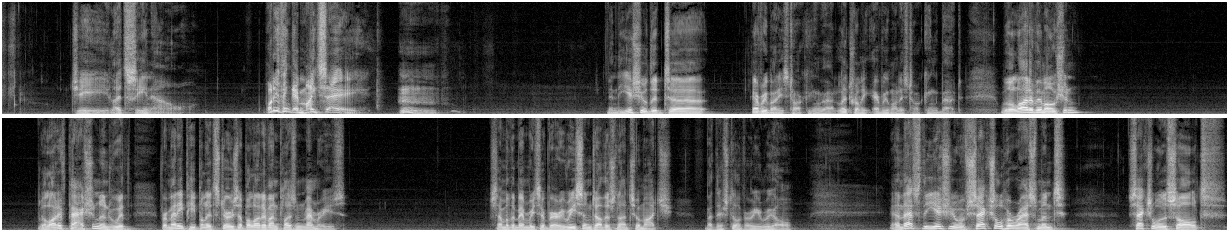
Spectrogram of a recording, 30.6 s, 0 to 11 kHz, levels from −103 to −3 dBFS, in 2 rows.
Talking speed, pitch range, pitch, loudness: 135 wpm, 100-135 Hz, 120 Hz, -17 LUFS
